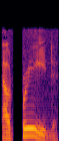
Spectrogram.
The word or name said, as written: outbreed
